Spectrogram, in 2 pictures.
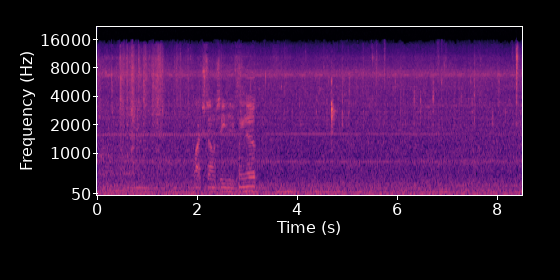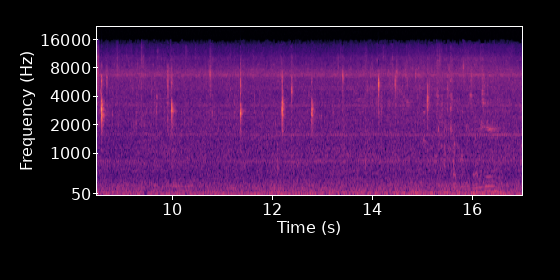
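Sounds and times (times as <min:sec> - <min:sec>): food frying in hot oil: 0:00.0 - 0:17.0
low steady rumble: 0:00.0 - 0:17.0
sharp pops and crackles: 0:02.8 - 0:15.7.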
